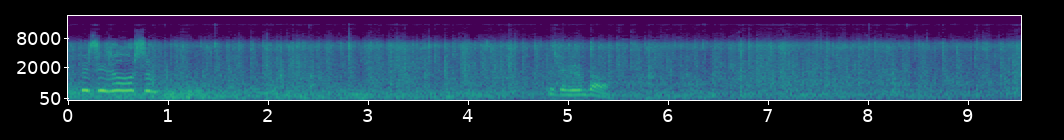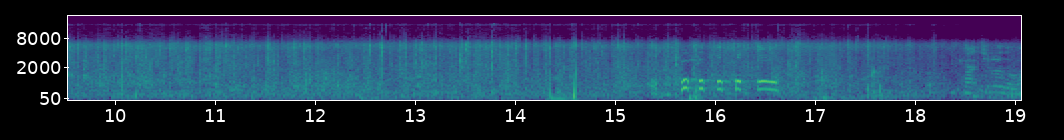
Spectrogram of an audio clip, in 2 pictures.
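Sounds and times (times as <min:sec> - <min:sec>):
rain and hail pattering: 0:00.0 - 0:19.0.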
